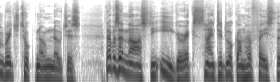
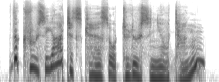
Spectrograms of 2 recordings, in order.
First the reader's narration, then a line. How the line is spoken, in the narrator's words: said Umbridge quietly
